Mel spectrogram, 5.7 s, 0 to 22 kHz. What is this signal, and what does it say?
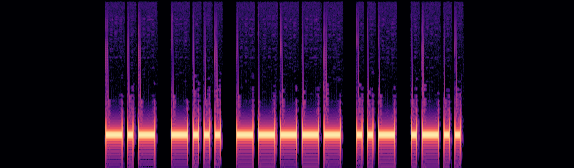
Morse code, heard as a keyed tone, about 22 wpm, 700 Hz. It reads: KB0UL
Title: Speed Racing - USA 2x2 Call Signs 22wpm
